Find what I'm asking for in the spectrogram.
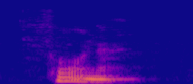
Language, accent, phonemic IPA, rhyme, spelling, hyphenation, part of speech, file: English, Southern England, /ˈfɔːnə/, -ɔːnə, fauna, fau‧na, noun, LL-Q1860 (eng)-fauna.wav
- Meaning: 1. Animals considered as a group; especially those of a particular country, region, time, biological group, etc 2. A particular group of animals as distinguished from another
